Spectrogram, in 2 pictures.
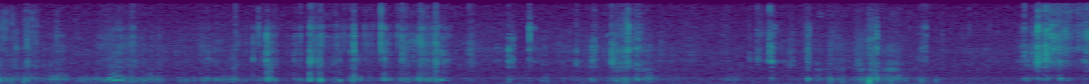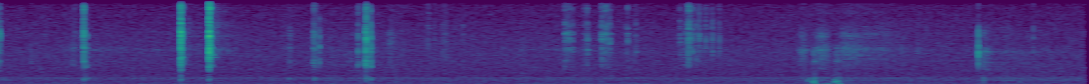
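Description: Close handling noises as a caught crappie is held and measured against a retractable tape measure: irregular rustling and crunching, with several sharp clicks around the middle.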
